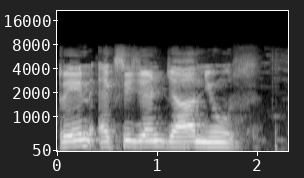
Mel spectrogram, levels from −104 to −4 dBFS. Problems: constant background noise, echo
